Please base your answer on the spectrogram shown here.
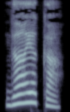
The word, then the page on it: ಗಾಯಕ: gāyaka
